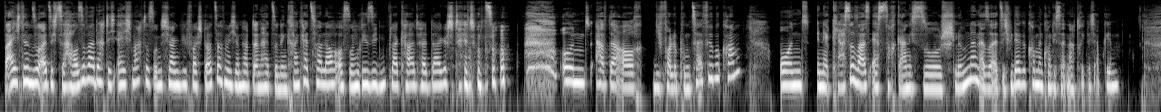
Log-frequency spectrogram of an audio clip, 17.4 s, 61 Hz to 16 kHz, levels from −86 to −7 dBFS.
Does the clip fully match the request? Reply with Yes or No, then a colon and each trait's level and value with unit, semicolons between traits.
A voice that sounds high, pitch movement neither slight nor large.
Yes: high, 230 Hz; average, 3.0 semitones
